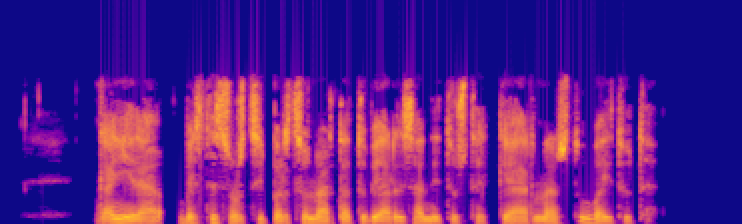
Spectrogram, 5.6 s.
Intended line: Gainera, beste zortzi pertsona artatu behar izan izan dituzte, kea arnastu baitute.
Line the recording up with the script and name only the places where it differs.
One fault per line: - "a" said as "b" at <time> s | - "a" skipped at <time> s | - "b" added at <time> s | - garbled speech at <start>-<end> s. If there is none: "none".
- "izan" skipped at 3.3 s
